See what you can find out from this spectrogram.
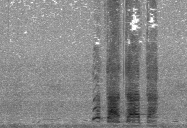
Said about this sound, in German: Guck mal, die Ente ist ganz dicht, du kannst die ganz gut sehen.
